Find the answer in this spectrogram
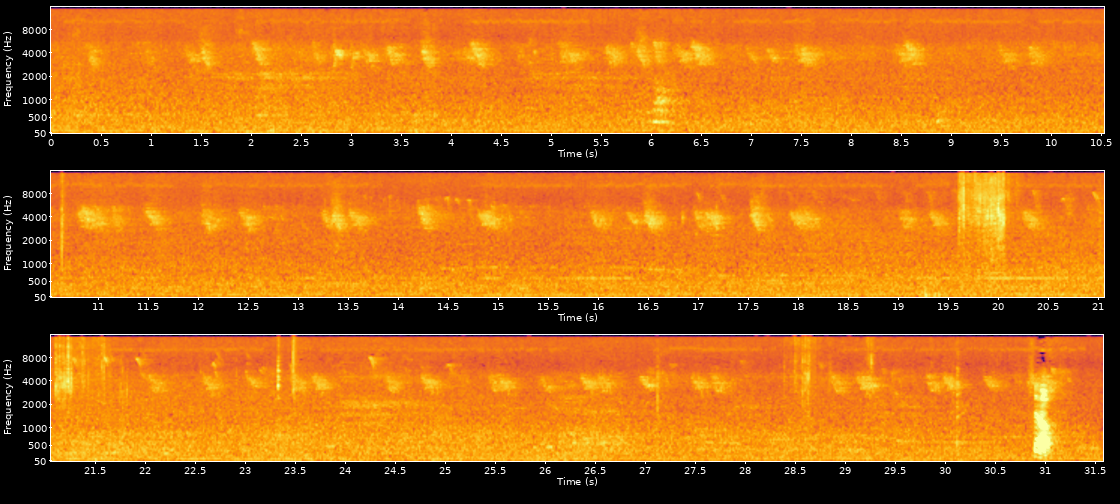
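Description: Faint outdoor ambience: small birds chirping in short, high, repeated notes over a steady background hiss, with a couple of sharp clicks about two-thirds of the way through.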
